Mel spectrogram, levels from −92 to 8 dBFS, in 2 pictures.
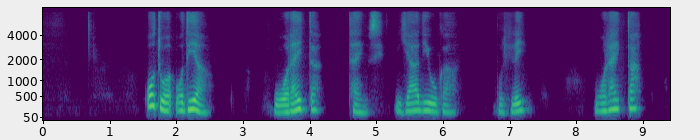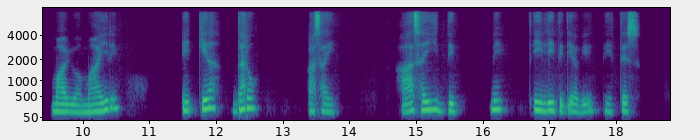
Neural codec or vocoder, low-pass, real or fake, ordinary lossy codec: codec, 16 kHz, 0.3 kbps, FocalCodec; 7.2 kHz; fake; MP3, 64 kbps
